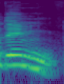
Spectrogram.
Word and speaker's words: Deming: Porque o Deming ele difundiu esse ciclo PDCA, mas quem criou foi o Schwartz. E aqui o William Deming, que é Deming, tá a pronúncia, né? Deming.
